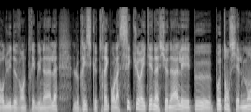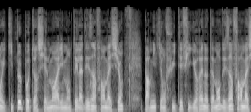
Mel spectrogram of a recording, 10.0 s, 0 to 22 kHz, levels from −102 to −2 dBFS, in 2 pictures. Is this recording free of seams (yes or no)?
no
